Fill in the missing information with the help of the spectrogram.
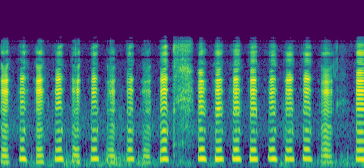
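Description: Background music: a quick keyboard or synthesizer tune of short, evenly spaced notes, about four or five a second.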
